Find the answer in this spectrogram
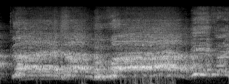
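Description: A football team's players shouting a celebratory chant together in unison in a dressing-room huddle, a loud, dense block of many men's voices lasting about two seconds.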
